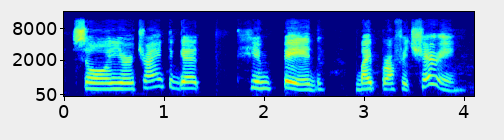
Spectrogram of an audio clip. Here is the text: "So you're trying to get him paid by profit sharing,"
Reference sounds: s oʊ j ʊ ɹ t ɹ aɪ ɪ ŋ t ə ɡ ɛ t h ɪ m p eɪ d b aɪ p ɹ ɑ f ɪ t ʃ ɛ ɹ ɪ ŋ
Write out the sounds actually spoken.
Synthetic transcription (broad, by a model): s oʊ j ʊ ɹ t ɹ aɪ ɪ ŋ t ə ɡ ɛ t h ɪ m p eɪ d b aɪ p ɹ ɑ f ɪ t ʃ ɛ ɹ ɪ ŋ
